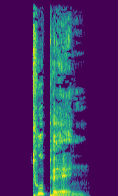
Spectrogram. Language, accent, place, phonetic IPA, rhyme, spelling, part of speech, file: German, Germany, Berlin, [ˈtuːpl̩n], -uːpl̩n, Tupeln, noun, De-Tupeln.ogg
- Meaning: dative plural of Tupel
